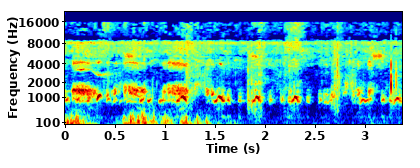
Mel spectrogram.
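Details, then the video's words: White-breasted waterhen uttering repeated short, nasal croaks about three per second, with low rumbling background noise at the start that fades as the calls continue. "call of white breasted waterhen | Amaurornis phoenicurus | पाणकोंबडी | जलमुर्गी | डौक"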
